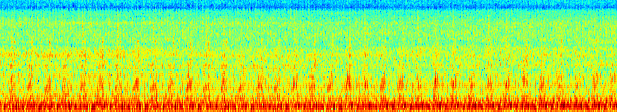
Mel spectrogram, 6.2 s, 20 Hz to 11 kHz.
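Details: BMW F07 535d xDrive GT diesel with engine damage: steady, fairly regular metallic clatter at idle, about two knocks a second, riding over the running note; internal engine rattle, source unknown.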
